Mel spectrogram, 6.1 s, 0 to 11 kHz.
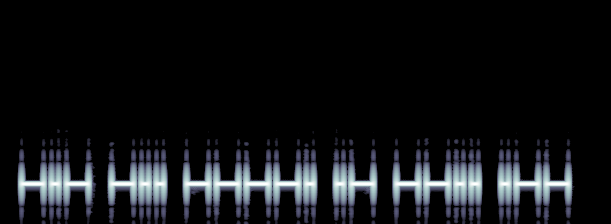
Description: Morse code, heard as a keyed tone, about 16 wpm, 600 Hz. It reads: KD9AZW
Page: Kaldesignaler 16 wpm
